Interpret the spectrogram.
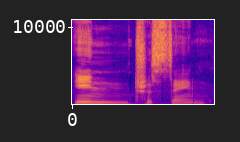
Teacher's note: interesting stress is on the first part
